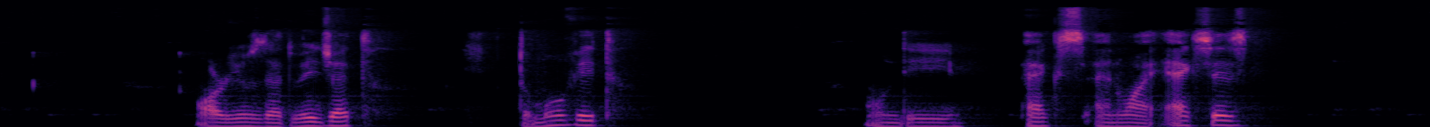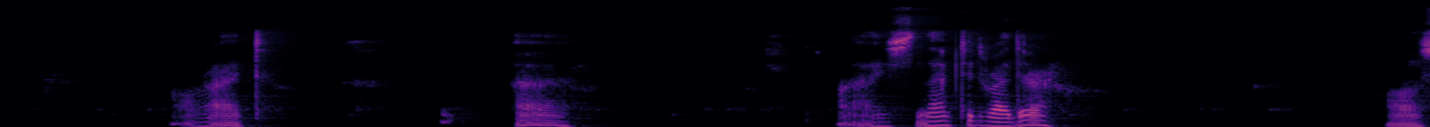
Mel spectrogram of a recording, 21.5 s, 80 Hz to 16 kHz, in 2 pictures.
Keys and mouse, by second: 2.3 g, 4.4-6.0 drag, 5.9 g, 6.2 middle click, 8.5-9.5 drag, 12.6 right click, 12.6 g, 14.6-16.0 drag, 17.0-20.0 middle drag, 20.0-21.4 drag.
